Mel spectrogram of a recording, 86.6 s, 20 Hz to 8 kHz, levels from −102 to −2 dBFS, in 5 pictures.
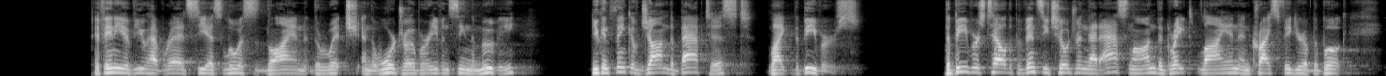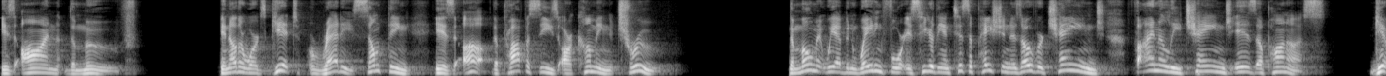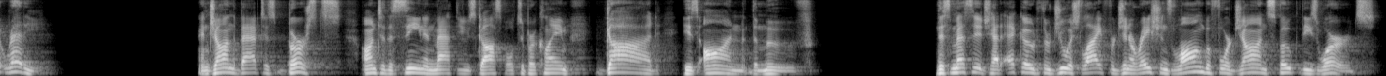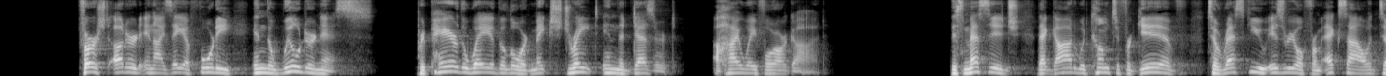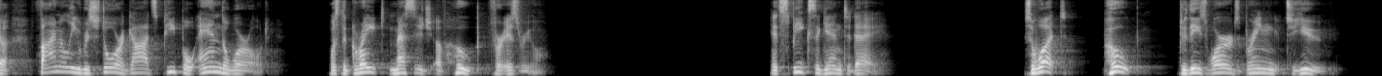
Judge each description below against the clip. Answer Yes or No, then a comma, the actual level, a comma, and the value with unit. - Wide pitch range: No, average, 4.0 semitones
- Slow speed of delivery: Yes, slow, 130 wpm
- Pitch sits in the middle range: Yes, medium, 150 Hz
